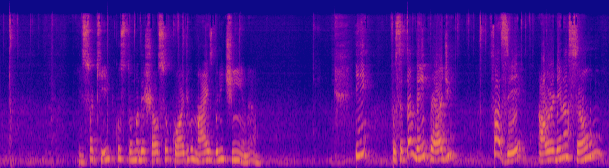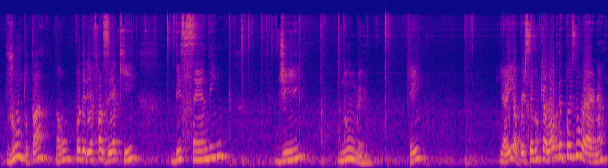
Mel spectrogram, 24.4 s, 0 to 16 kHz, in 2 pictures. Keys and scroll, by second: 0.8 BackSpace, 1.4 End, 2.0 Delete, 2.9 ctrl+shift+Right, 3.1 ctrl+shift+Left, 3.5 BackSpace, 9.4 Up, 9.5 Return, 14.0 Left, 14.1 Left, 15.4 Return, 16.0 Right, 19.7 Return, 21.3 ctrl+s.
